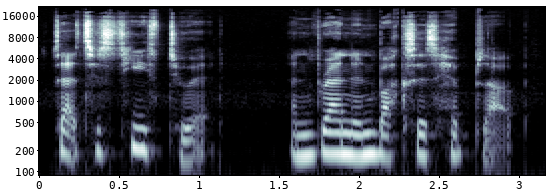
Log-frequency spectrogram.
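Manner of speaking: ordinary delivery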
